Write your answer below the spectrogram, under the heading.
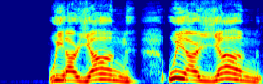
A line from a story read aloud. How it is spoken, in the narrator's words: they cried exultingly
